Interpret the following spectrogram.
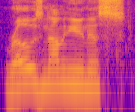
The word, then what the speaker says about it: Rose Namajunas: And then you have the co-main event, Rose Namajunas, finally I said it right, versus Carla Esparza.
